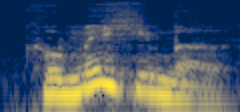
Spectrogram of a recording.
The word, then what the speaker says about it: kumihimo: They'll use a, how do you say it? Kumihimo, I think. Disc. Hang on, I'll tell you. Give me a second. I know that. Kumihimo.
